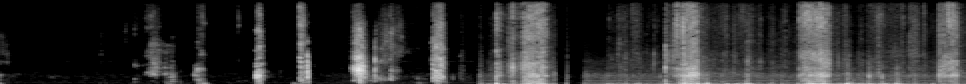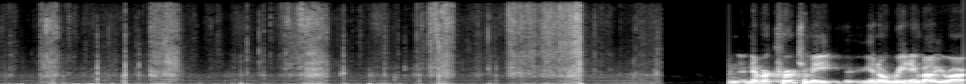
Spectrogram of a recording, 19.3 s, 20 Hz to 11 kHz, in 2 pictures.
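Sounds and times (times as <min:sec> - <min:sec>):
sheet of paper being slowly torn: 0:03.6 - 0:16.3
speech: 0:17.1 - 0:19.3.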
